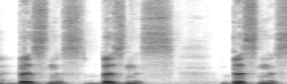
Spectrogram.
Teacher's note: A letra, o fonema U vai ser representado pelo símbolo fonético, que é um um izinho, mas é um izinho um pouco aberto · o E aqui está sendo representado pelo mesmo I, que é um I mais aberto, digamos, é um E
